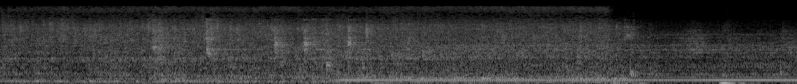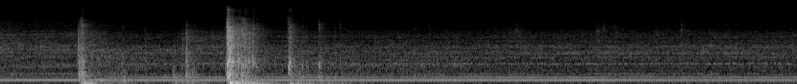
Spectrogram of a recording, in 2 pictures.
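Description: No technical faults can be heard anywhere in this audio: the signal stays intact and continuous throughout, with no breaks, distortion or level problems.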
